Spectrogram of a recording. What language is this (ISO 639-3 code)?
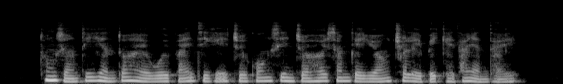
yue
